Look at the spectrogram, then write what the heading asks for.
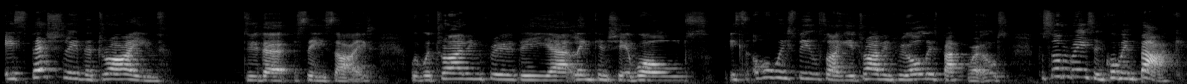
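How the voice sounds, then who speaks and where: A woman's voice: mid-range voice, pushed and bright. Woman, middle-aged, casual chatty host, filler-heavy, echoey room. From Finland. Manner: chatty, with many fillers and restarts. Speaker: knitting podcast host. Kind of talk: casual chat to camera.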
